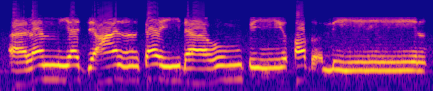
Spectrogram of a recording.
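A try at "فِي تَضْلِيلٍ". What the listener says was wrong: Iya, perhatikan ya, tadlil, tadlil. Jangan dipantulkan tad, ya. Atau dilepas dodnya, tadlil, tadlil, la. Tapi tadlil, tadlil. Tahan aja di dalam suaranya ya.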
